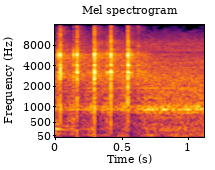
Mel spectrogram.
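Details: Shockwave therapy machine demonstration: after gel is applied over the pain point, the handpiece button is pressed, giving a rapid series of five sharp clicks, about eight a second, over a device hum as the handpiece fires pulses.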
